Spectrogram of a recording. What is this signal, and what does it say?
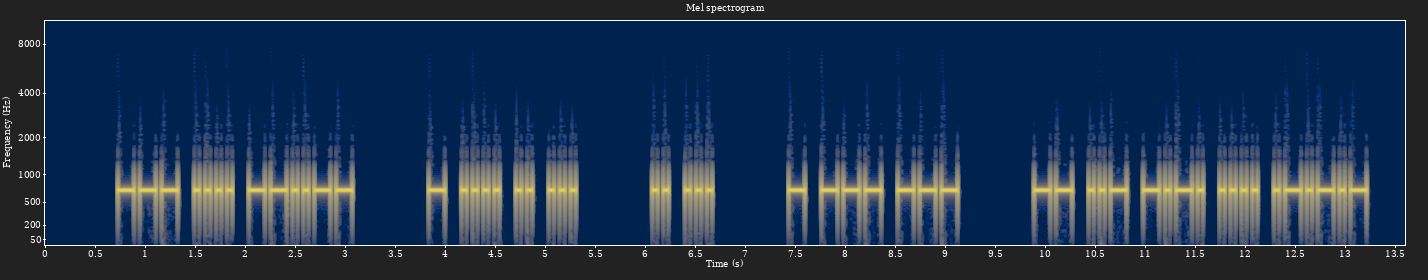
Morse code, heard as a keyed tone, about 22 wpm, 700 Hz. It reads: OH, THIS IS TOO MUCH.
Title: 2x Word-Spacing - Sentences from Top 500 Words - 22wpm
